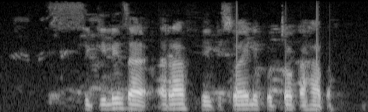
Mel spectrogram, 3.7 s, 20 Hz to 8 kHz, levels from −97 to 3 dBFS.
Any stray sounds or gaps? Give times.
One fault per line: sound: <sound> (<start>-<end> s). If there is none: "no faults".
no faults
